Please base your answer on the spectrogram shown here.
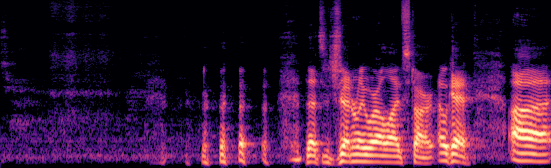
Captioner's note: chuckles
